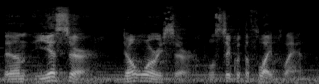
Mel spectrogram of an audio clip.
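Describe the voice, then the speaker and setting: An actor playing a steady, wry imperial officer piloting a shuttle in a science fiction audio drama. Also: male voice, medium pitch, moderate pace, close to an everyday voice. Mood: polite, businesslike. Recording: music behind the voice.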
